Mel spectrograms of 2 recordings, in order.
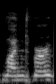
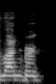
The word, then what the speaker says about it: Lundberg: They can follow me anywhere, Lundberg, which is spelled L U N DB RG. I'm Lunberg Coach on Tik Tok.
